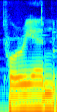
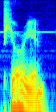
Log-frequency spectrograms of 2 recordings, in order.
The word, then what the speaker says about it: Puan: corrected on the pronunciation it is not poran it is puan thank you puan you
